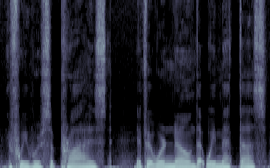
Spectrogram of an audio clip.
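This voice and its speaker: A man's voice: mid-range voice, steady tone, fairly quick, mellow, no echo, clean studio sound, pitched above the performer's own voice, close to an everyday voice. A man voicing a tearful, devoted young woman. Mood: imploring. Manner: trembling, imploring delivery. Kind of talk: audiobook character voice.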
